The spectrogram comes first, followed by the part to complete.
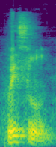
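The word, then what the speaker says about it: whistle: यहाँ पे T silent है, विसल।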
